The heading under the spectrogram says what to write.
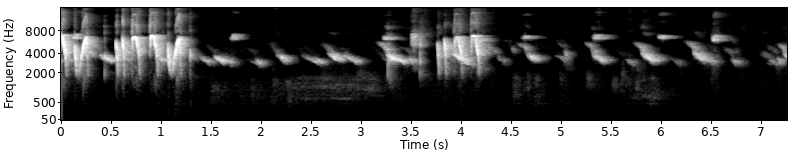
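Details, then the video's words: Ciblek gunung, the bar-winged prinia, singing to excite caged birds into breeding and aggression: an opening rapid high chatter followed by a string of short thin chirps and small buzzy bursts. "Pancingan burung ciblek gunung pancing birahi dan emosi burung anda"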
